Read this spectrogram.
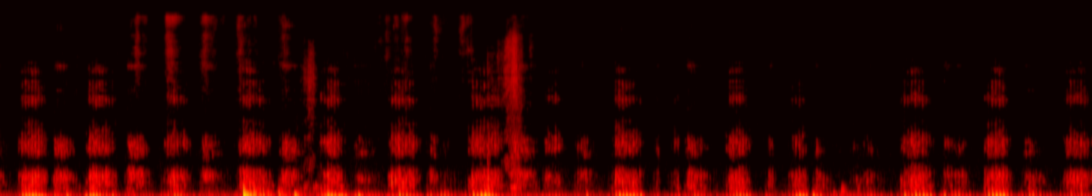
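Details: Female pet cat purring close up on a bed, a steady low rumbling throb that pulses with each breath about twice a second, with occasional sharper scratchy clicks from her claws kneading into the bedding.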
